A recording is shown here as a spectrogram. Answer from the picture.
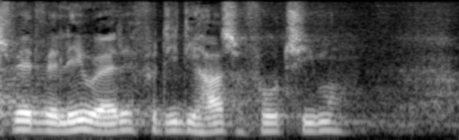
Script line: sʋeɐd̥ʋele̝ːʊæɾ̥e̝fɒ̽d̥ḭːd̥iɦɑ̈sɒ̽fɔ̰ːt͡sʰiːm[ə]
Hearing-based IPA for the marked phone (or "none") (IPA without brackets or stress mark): ɐ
